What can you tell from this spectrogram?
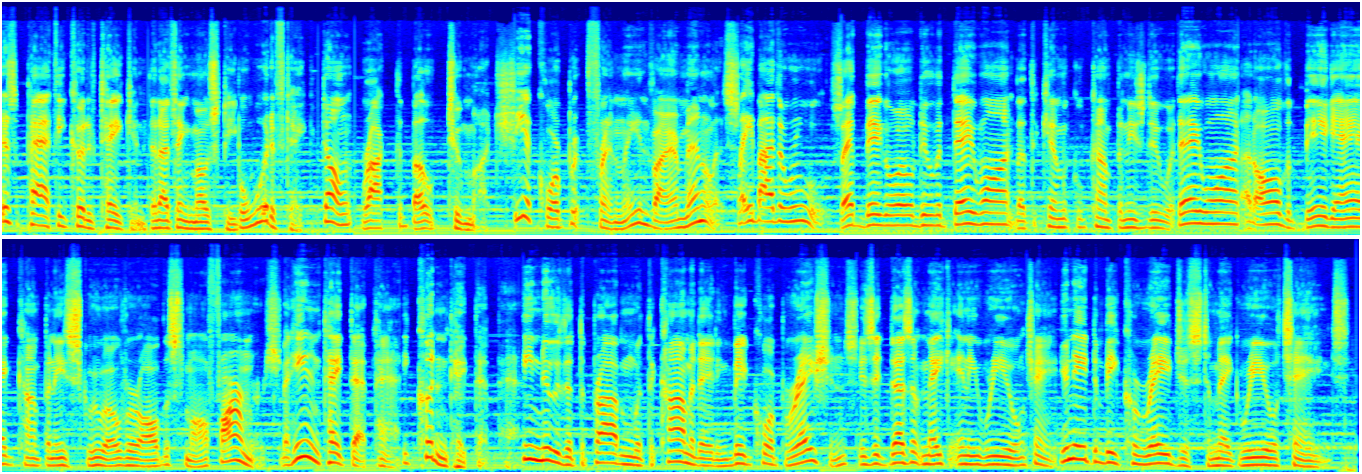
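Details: Adult male speaker; ordinary speech.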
